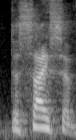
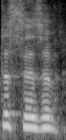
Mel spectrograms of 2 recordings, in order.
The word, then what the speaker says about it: decisive: Yes, decisive. They agreed, not decisive, decisive. So that's decided.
